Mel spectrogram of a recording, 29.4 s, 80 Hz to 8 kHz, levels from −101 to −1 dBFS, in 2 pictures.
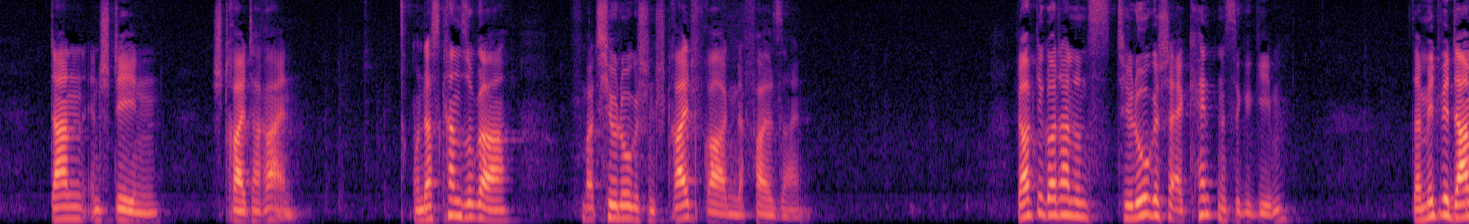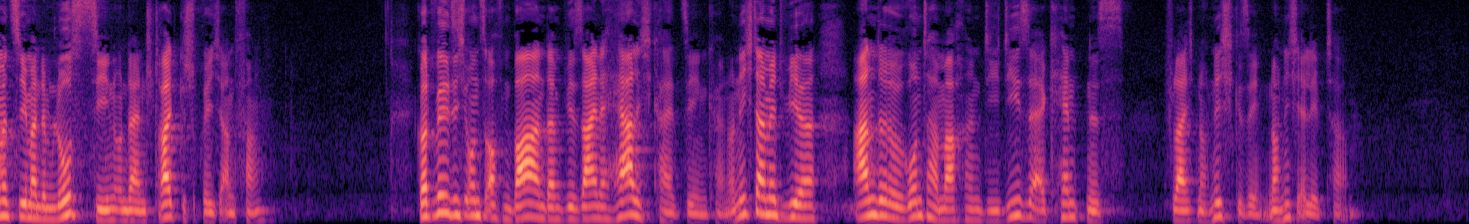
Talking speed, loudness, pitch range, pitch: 120 wpm, -28 LUFS, 135-190 Hz, 160 Hz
